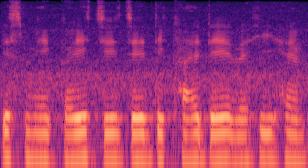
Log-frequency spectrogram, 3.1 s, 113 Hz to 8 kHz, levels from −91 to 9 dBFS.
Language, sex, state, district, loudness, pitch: Hindi, male, Arunachal Pradesh, Lower Dibang Valley, -15 LUFS, 135 Hz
